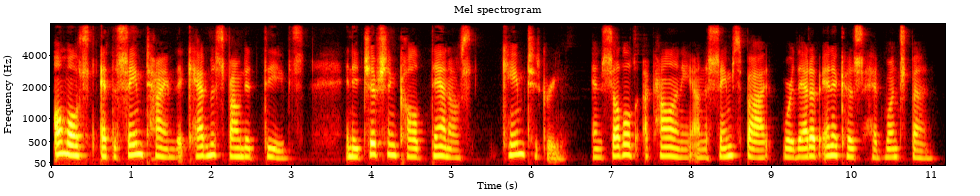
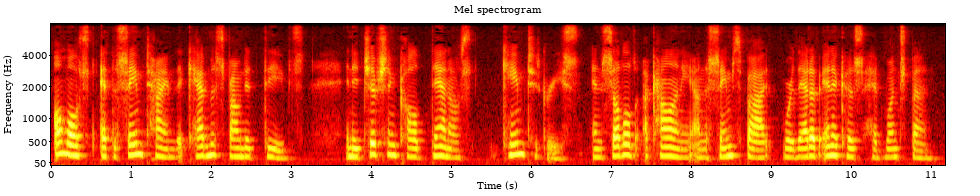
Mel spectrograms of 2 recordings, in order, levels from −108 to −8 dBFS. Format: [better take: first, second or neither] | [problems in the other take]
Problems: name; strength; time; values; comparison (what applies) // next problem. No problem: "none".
second | noise reduction (neural mask model DeepFilterNet 3)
